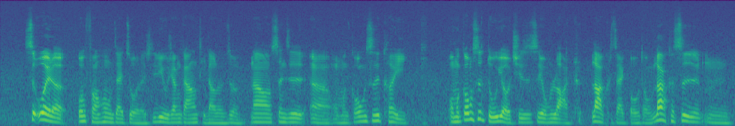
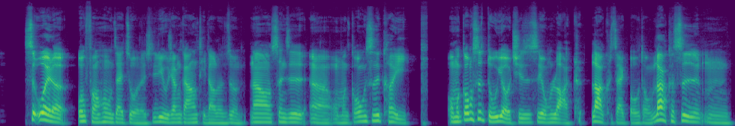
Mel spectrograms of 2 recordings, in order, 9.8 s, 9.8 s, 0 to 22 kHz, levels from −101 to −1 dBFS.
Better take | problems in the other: second | hiss; noticeable; throughout; 20 dB below the speech

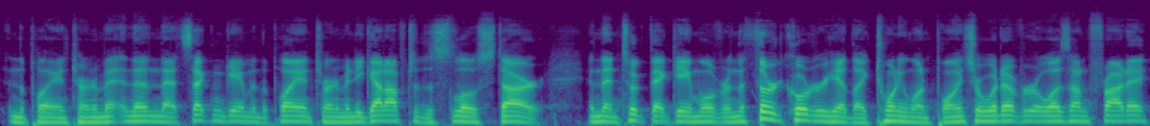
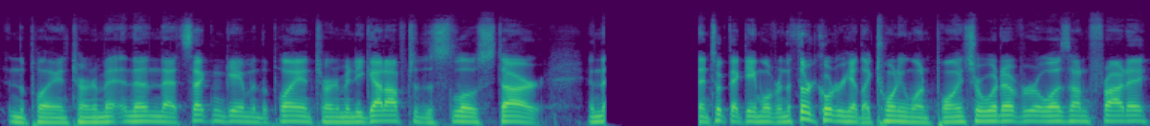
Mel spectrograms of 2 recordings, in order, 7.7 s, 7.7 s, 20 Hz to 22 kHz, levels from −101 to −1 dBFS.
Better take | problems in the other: first | audio freezing; at 4 s for 0.5 s

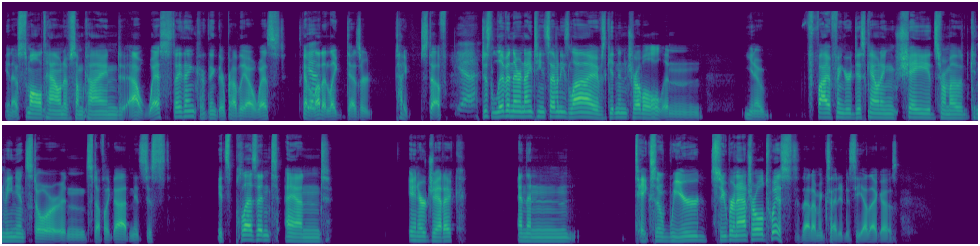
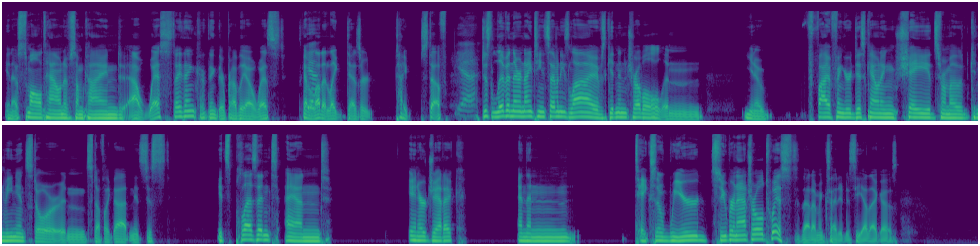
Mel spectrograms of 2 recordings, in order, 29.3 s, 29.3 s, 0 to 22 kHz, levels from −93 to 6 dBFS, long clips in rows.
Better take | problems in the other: second | thin; very; fading below 900 Hz

